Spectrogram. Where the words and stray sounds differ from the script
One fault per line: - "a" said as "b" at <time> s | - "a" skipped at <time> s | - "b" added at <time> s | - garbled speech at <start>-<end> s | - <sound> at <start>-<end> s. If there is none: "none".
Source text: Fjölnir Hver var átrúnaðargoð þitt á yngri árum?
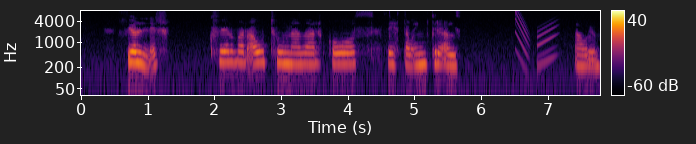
- chirp at 6.5-7.2 s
